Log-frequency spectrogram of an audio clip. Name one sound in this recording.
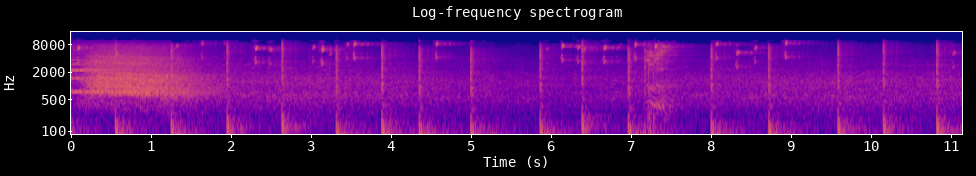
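A basketball bounces steadily on a hardwood court.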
